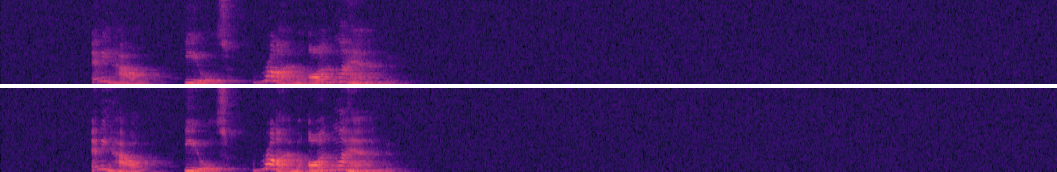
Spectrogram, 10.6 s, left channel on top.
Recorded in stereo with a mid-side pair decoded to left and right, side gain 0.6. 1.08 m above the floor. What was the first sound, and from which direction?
A woman speaking, 40° right.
